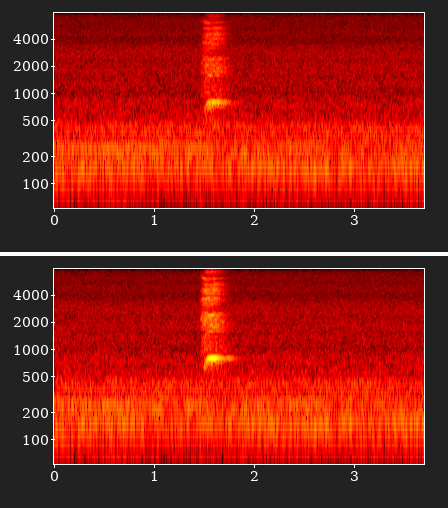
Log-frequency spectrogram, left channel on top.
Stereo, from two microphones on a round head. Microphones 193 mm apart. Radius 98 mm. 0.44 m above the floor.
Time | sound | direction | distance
1.5 | a gasp | 70° right (ahead or behind) | 2.5 m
